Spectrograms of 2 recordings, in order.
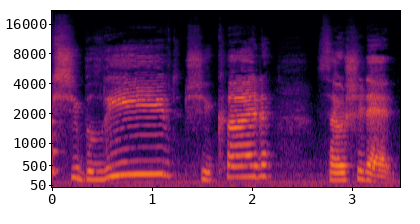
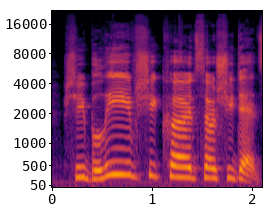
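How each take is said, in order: First: Slow, tender read of the quote; slow heartfelt reading. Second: Said in the usual way. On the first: Shown as a demonstration. Reading the board quote to viewers: slow tender read. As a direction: savor each word like a gift. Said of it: "reading finished board, slow". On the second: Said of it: "first reading of quote".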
